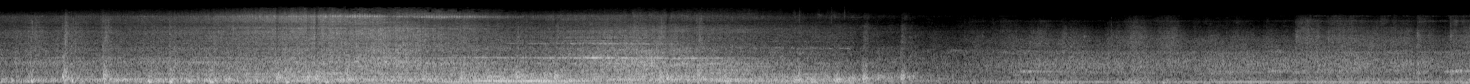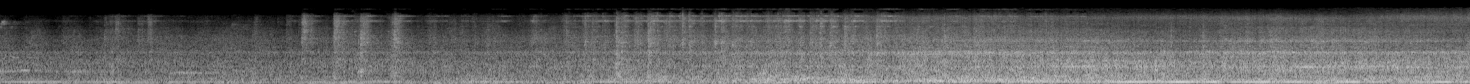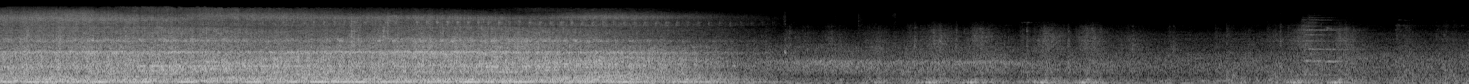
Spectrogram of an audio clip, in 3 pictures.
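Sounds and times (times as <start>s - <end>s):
diesel train engine hum: 0.0s - 44.0s
train wheels on track: 0.0s - 44.0s.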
